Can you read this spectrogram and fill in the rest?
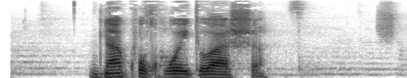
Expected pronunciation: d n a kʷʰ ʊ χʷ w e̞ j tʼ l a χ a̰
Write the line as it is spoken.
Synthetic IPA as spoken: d n a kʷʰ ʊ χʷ w e̞ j tʼ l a ʂ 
